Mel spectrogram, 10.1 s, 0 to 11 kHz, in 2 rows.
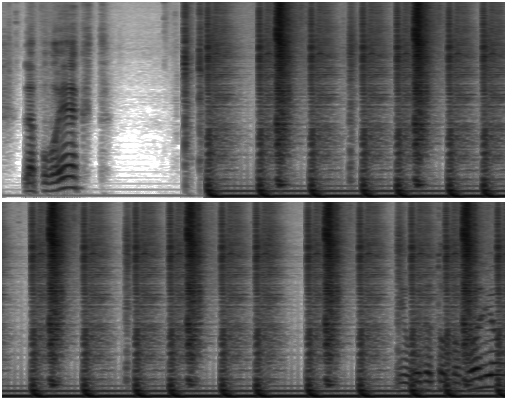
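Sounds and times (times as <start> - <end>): clap and snare hits: 1.8 - 2.2, 2.8 - 4.6, 5.4 - 7.5, 8.1 - 8.8
deep kick drum: 2.1 - 10.0.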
